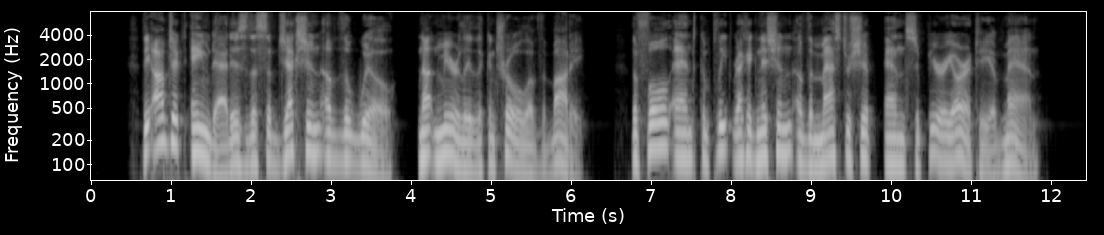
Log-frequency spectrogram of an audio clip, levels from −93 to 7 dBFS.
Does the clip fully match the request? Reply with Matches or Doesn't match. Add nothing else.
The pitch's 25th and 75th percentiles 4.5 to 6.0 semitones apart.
Matches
